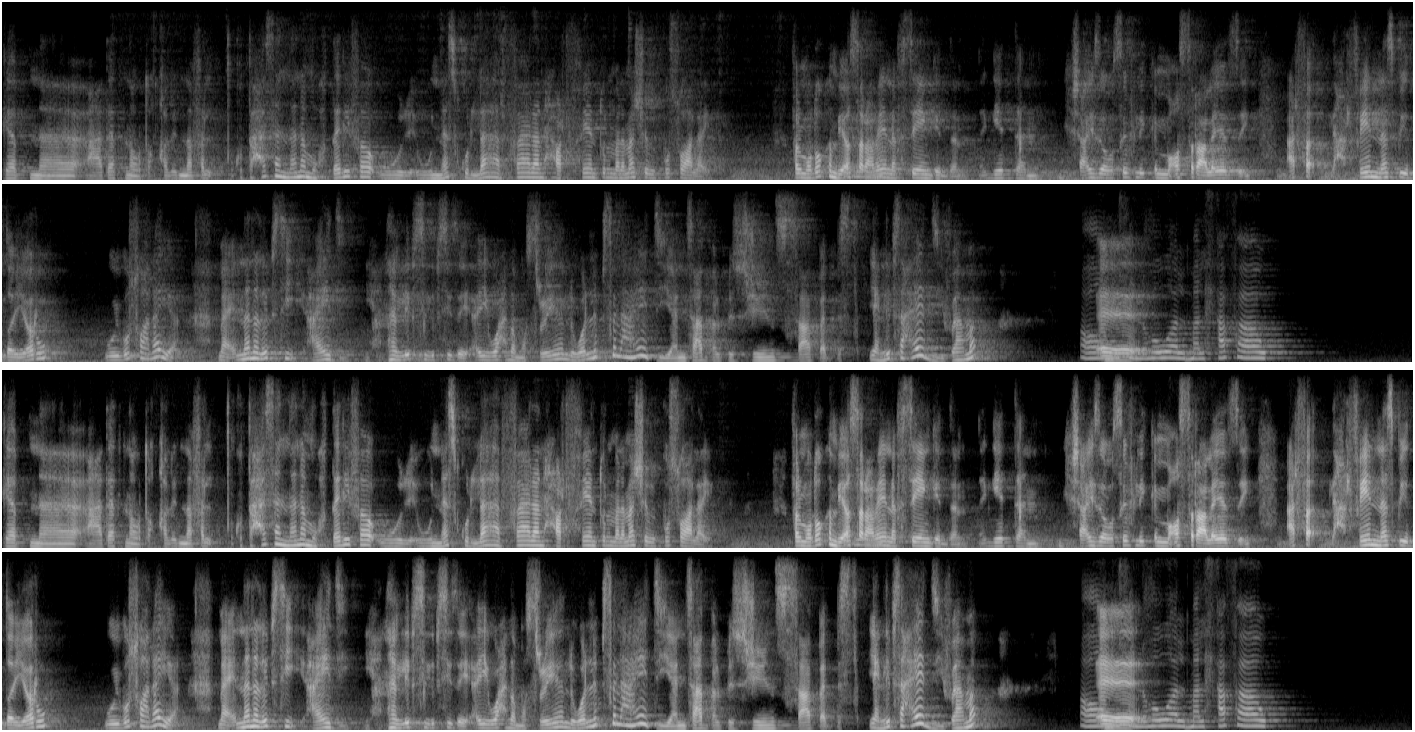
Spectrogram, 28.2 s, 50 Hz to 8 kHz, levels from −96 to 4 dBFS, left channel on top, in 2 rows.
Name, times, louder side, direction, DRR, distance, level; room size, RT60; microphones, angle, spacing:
voice 1, 0.0-2.1 2.5-7.1 7.9-10.4 10.6-14.6 15.1-24.2 25.0-25.5, right 5 dB, 65° right, 17 dB, 0.7 m, -29 dB
sound 1, 1.1-20.3, equal, 35° left, 4.6 m, -54 dB
voice 2, 8.5-8.8 24.9-26.7, right 3 dB, 30° right, 12 dB, 0.6 m, -35 dB
27.0 x 22.5 x 4.5 m, 0.92 s
head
